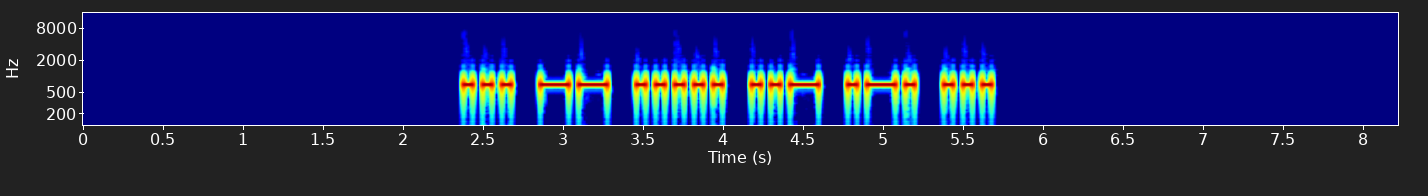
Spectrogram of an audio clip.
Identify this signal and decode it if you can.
Morse code, heard as a keyed tone, about 20 wpm, 700 Hz. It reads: SM5URS
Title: DXCC-100 Call Signs - 6 Characters - Repeated 3x - 20wpm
